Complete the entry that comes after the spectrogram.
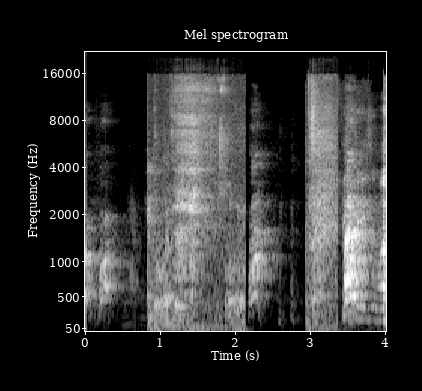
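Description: Dogs barking in loud, close bursts, a sustained run of yapping followed by a second burst after a brief pause, with voices talking faintly around them.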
